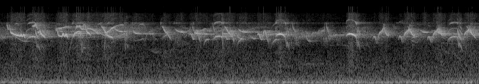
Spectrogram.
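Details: Birds singing in the morning: dense, high chirps and twittering trills overlap continuously, with quick rising and falling notes and sharper accents near three and a half seconds over faint background hiss.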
